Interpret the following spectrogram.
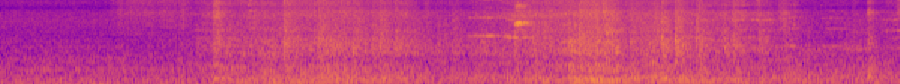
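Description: Metal roll-up shutter door rattling and squealing as it rolls, lasting several seconds, with a few brief high-pitched squeals in the middle.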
